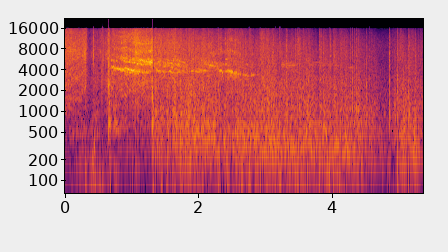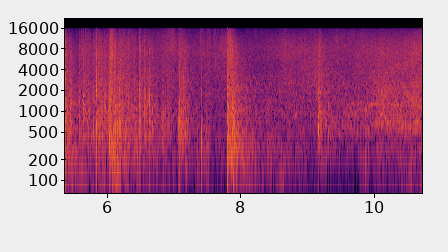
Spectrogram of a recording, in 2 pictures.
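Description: A heap of assorted firecrackers and crackling ground fireworks going off together. At first there is a dense run of rapid crackling and popping with a high wavering whistle through it. After a few seconds it thins to scattered crackles and a handful of single sharp bangs.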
